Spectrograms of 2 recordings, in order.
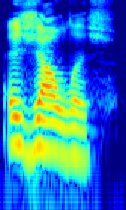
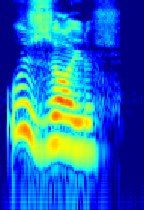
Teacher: em vez de lerem o S, como se fosse um Z, como as pessoas de Lisboa fazem, por exemplo, os olhos, eles leem como se fosse um G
